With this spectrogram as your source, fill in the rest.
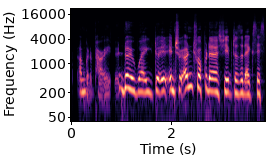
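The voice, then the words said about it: Imitates another person's voice. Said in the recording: “Do you like that accent? ... Is that an impression of me? ... I'm really good at accents.”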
